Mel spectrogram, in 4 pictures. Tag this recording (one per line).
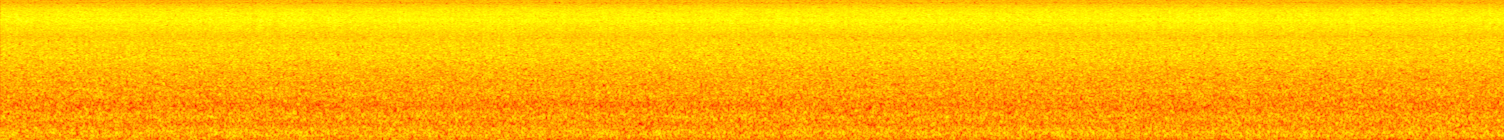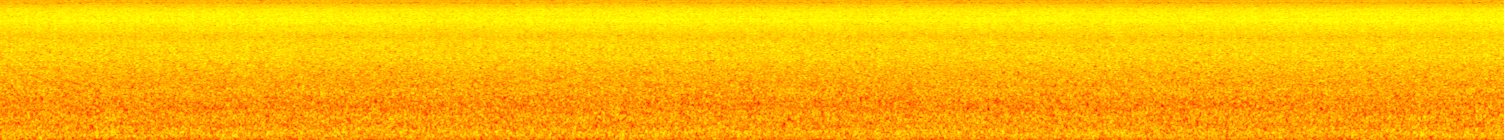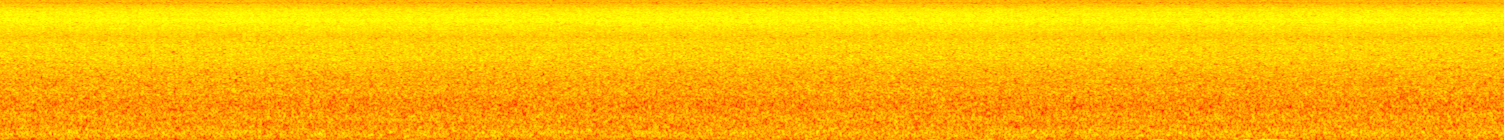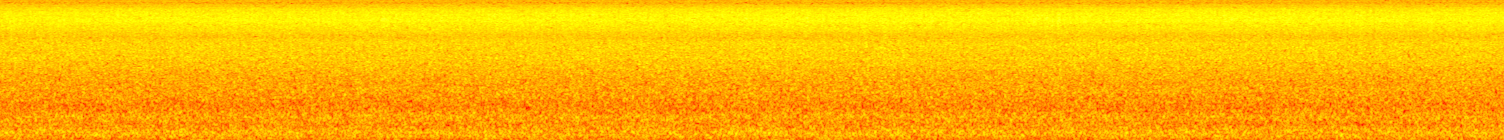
forest
lake
national
waterfall
ypsilon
